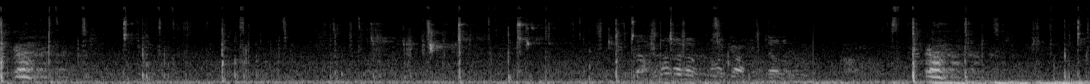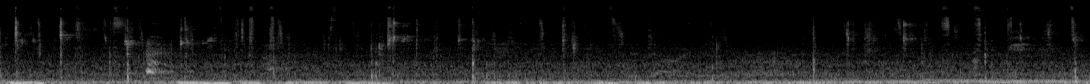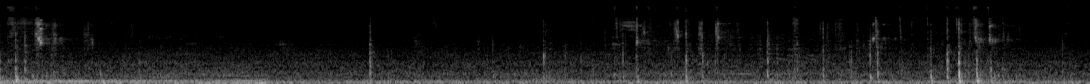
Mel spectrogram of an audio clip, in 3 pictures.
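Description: Tennis doubles rally: rackets striking the ball in sharp pops, starting with a serve, the ball bouncing on the hard court and shoes scuffing between shots, over a low rumble.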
